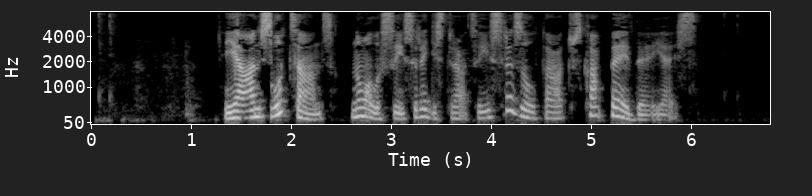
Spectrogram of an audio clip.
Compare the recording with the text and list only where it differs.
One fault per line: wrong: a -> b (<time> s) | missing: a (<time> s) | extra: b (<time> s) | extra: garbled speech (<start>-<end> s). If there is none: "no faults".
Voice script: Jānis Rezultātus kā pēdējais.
extra: Vucāns nolasīs reģistrācijas (1.9 s)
